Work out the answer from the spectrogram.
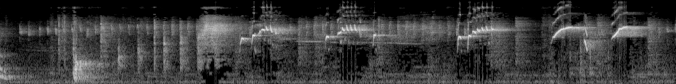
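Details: White-rumped shama from Cililin singing with mimicked sparrow, lovebird and bulbul calls; clicky high ticks build into sharp upslurred whistles repeated roughly every half second toward the end.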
